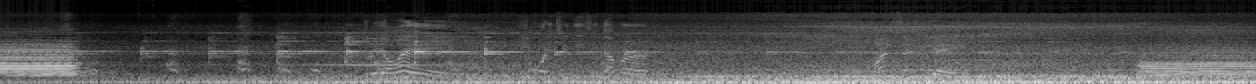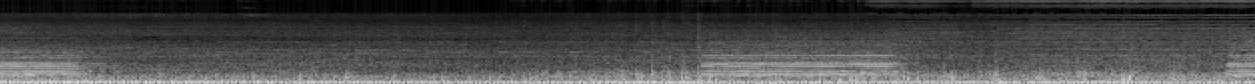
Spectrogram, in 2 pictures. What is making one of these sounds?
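A train rumbles past close by, its wheels clattering over the rails.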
